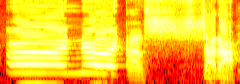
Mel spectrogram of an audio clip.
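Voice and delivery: loud, high-pitched yelp of dismay; loud real groan of disbelief; shocked outcry. Real, not acted. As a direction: cry out at the board in real frustration. Blunder noticed in chess game.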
